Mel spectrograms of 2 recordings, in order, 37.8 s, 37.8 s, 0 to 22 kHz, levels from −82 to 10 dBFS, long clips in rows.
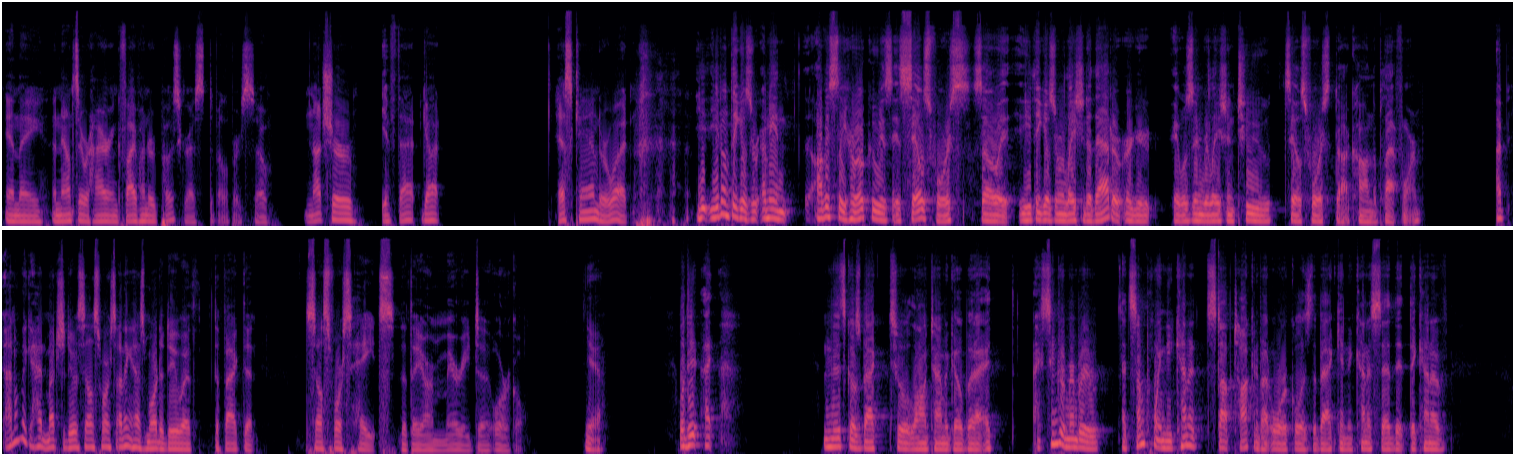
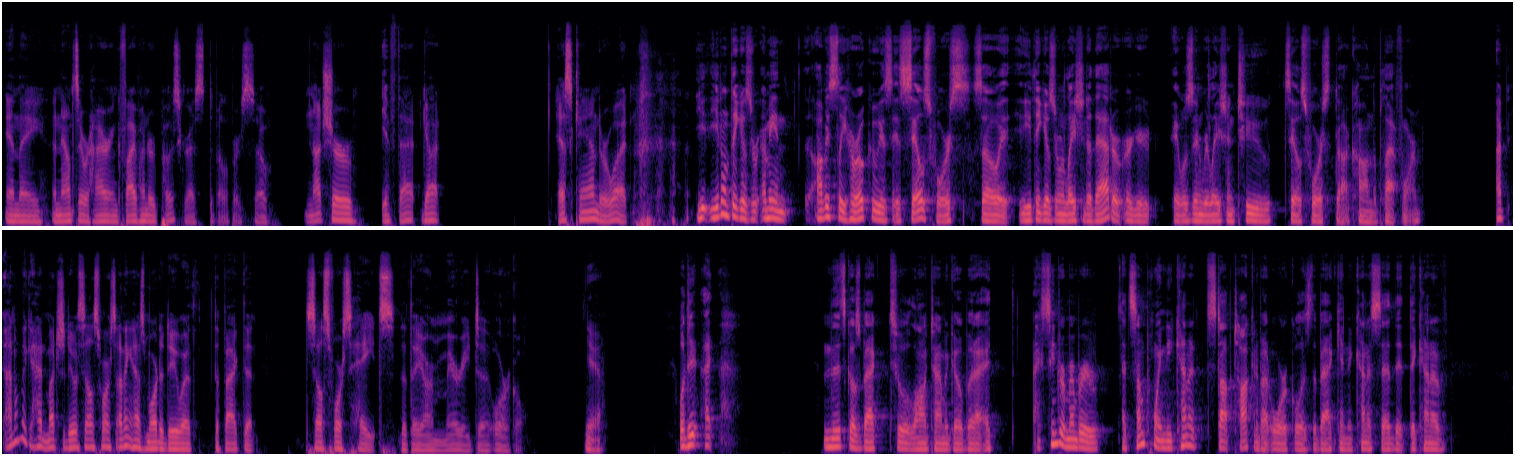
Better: second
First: distortion; slight; 6% of the sound clipped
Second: none

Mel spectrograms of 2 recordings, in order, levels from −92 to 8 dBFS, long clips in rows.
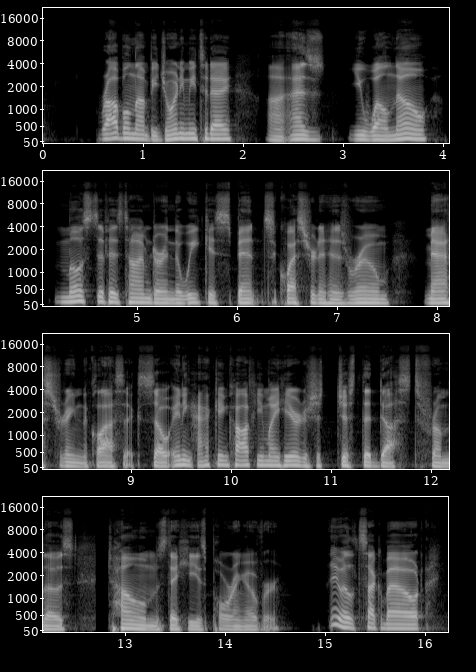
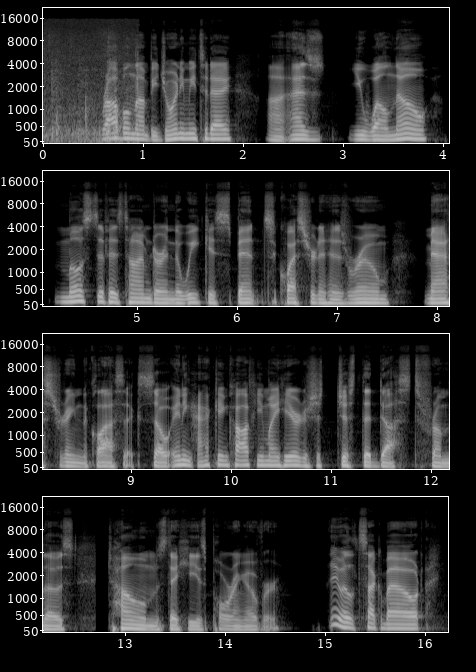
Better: first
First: none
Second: footsteps; noticeable; at the start; peak 6 dB below the speech

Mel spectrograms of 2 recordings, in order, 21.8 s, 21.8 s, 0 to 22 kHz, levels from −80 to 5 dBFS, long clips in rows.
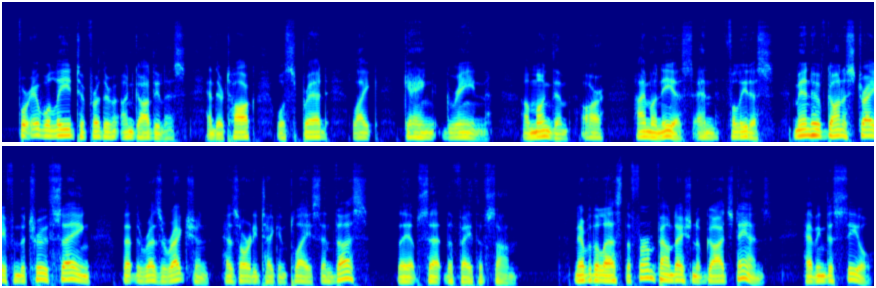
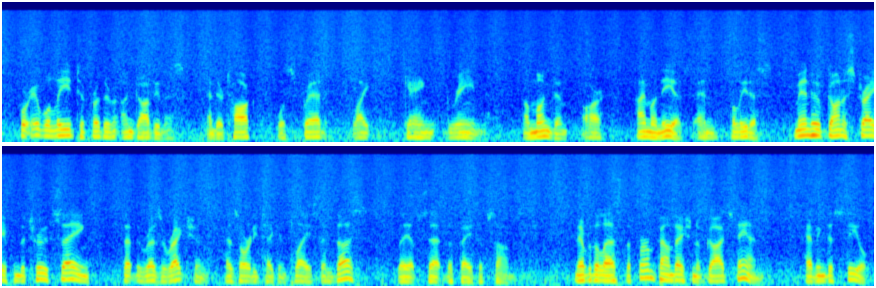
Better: first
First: none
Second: hiss; noticeable; throughout; 10 dB below the speech

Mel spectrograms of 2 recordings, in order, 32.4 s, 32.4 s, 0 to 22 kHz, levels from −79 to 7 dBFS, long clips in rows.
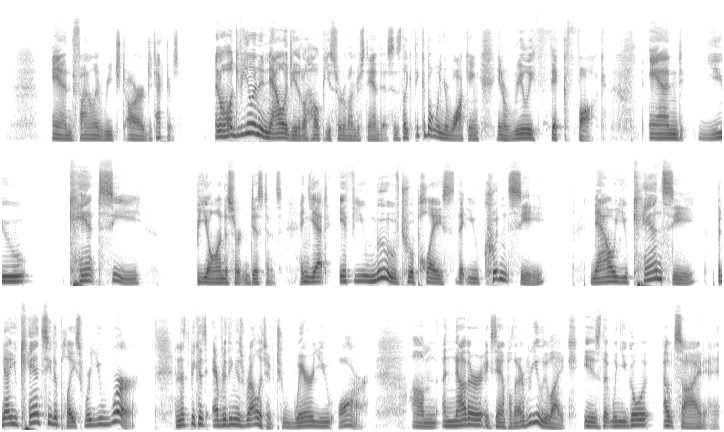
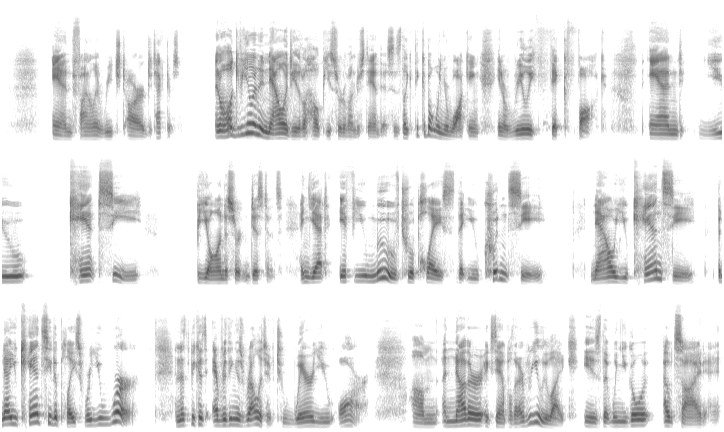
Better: first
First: none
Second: thin; very slightly; fading below 300 Hz

